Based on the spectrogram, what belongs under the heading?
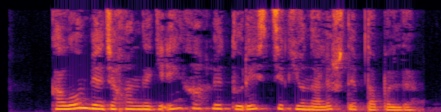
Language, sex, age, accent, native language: Uzbek, female, 18-24, Sirdaryo, Uzbek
